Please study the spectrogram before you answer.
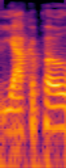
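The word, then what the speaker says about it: Jacopo: left with Andrew playing jacapo yes um I am playing I actually pronounce it yako like the the thief from the count of mon kristo yeah um so I'm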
